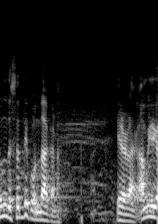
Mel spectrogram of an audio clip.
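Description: A man speaking into a handheld microphone, a short phrase, then a pause of under a second before his speech picks up again near the end.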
